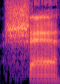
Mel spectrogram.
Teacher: Shan instead of a harder more harsh cha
